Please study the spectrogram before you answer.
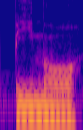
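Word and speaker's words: BMO: Now, BM O BM O be more phonetically Beimo is one of the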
